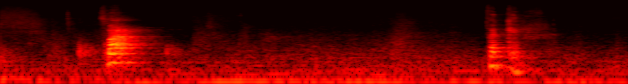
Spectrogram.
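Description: A man speaks loudly in short, agitated bursts.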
